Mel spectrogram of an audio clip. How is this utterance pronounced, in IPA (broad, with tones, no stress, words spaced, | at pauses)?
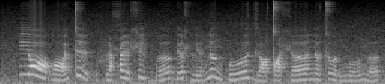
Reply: jɒː˥˨ɡɒː˨˩˦lʲtɪ˥˨ | fɪ˩ħɪː˥˨ ʃɪ˥˨lʲɡ͡bə˨˦ | ɾʲɒ˨˦ʃlʲə˩ nə˥˨ŋk͡pʊː˨˦ə̯ ɡʲʊː˩ə̯tˤʊ˨˩˦ʃɜː˨˦ nə˥˨tʊ˥˨ə̯ ŋ͡mʊː˨˩˦ŋə˨˩˦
